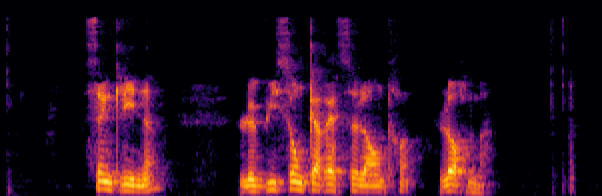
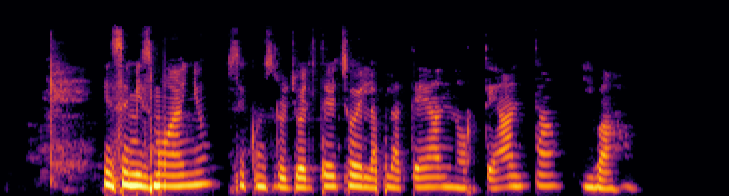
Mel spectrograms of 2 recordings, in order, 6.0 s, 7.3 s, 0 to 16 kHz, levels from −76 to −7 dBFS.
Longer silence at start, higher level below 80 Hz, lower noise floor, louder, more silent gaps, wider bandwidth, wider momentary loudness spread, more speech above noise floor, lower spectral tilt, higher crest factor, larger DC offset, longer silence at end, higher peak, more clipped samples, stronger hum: first, 0.85 s vs 0.5 s; about the same, -52 dBFS vs -52 dBFS; second, -71 dBFS vs -87 dBFS; about the same, -19 LUFS vs -17 LUFS; neither; first, 11.5 kHz vs 9.4 kHz; second, 16 LU vs 20 LU; second, 52 dB vs 70 dB; about the same, -5.5 dB/octave vs -6.5 dB/octave; about the same, 20 dB vs 16 dB; neither; second, 0.3 s vs 0.95 s; about the same, -2 dBFS vs -2 dBFS; neither; neither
